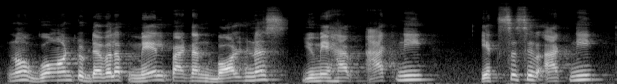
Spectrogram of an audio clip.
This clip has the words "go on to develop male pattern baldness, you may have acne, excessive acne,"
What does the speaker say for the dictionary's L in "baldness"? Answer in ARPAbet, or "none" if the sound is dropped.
L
